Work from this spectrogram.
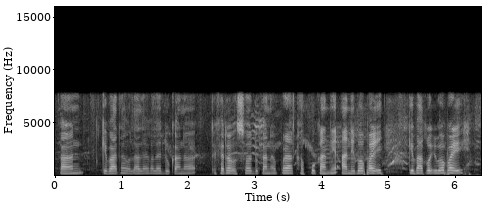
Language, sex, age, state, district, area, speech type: Assamese, female, 18-30, Assam, Sivasagar, rural, spontaneous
